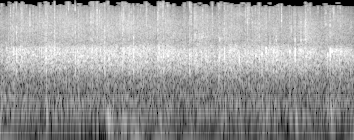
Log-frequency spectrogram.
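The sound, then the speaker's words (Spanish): An audience claps steadily for the Lord, a dense, continuous wash of many hands applauding at an even level for several seconds, with no voices standing out. “Vamos a darle un fuerte aplauso al Señor por eso.”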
